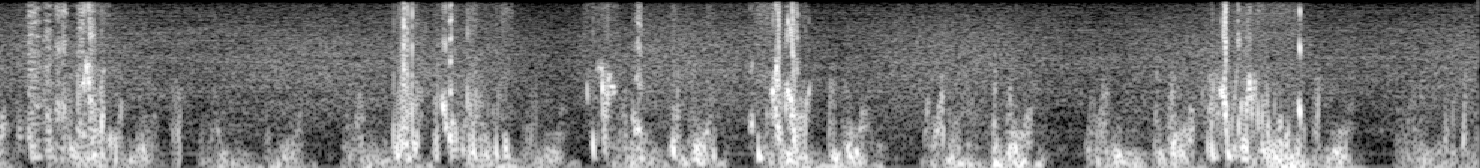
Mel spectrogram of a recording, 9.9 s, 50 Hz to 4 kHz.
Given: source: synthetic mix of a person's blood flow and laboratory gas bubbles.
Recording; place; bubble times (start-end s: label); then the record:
Doppler ultrasound of blood flow; precordium
0.13-0.82 s: bubbles
2.62-2.85 s: bubbles
2.90-3.46 s: bubbles
3.91-4.16 s: bubbles
4.22-4.34 s: bubbles
4.47-4.56 s: bubbles
4.72-4.80 s: bubbles
5.01-5.43 s: bubbles
8.04-8.73 s: bubbles
From the record:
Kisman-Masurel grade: 233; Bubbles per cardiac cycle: several, 3 to 8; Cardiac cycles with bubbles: 50 to 99%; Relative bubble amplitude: loud (0.450 to 0.775); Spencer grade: 3 (all of the cardiac periods contain showers or single bubble signals, but not dominating or overriding the cardiac motion signals); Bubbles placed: only in the low amplitude regions of the cardiac cycle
